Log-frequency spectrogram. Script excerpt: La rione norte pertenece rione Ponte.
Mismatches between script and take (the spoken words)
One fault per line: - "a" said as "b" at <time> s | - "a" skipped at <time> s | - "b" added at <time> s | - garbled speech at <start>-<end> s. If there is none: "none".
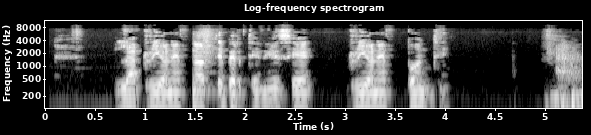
none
